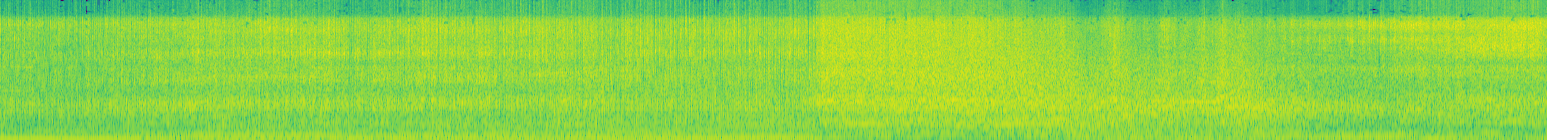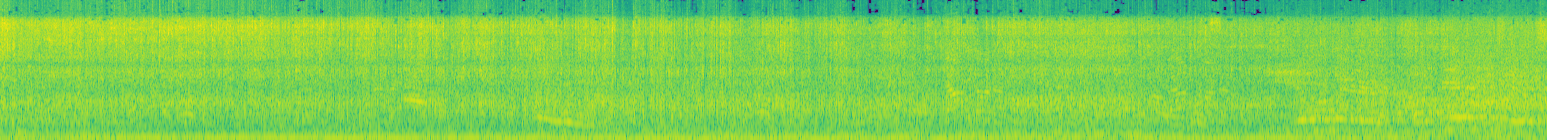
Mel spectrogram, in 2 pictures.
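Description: Monster truck engines running loud and revving, their pitch stepping up and down, with a surge of hard revving from about eight to twelve seconds in.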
